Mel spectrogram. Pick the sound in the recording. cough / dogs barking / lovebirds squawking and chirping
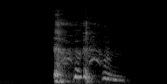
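cough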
